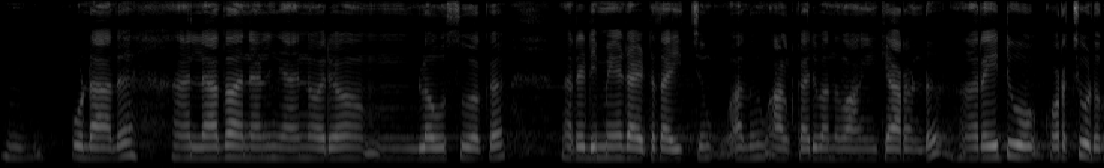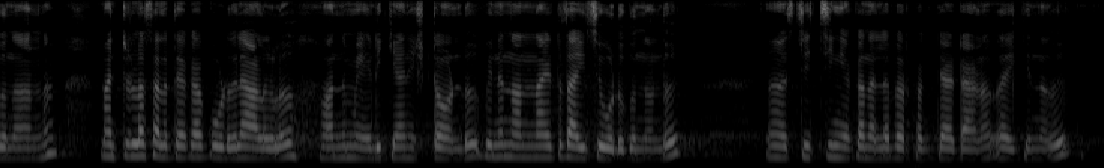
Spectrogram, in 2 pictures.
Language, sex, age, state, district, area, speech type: Malayalam, female, 45-60, Kerala, Alappuzha, rural, spontaneous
